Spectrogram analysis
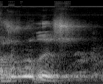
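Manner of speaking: high, urgent radio host call; Alan Jones impression. Shock jock urging listeners, high excited call. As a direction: squeal it out like a worked-up talkback host. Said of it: "Mister Alan Jones".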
